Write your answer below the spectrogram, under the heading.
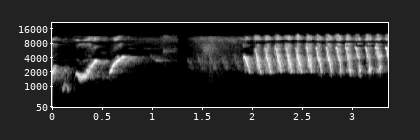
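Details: Murai batu, the white-rumped shama, in loud kretekan song meant to rouse rival birds: two swooping whistled phrases, a short pause, then a rapid high rattling trill.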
